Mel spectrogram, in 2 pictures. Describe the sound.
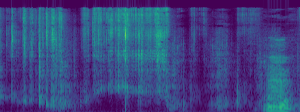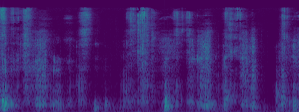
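Loud crunching of crisp food being bitten and chewed, with dense bursts at first, a brief voiced murmur midway, then scattered softer crunches and clicks.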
